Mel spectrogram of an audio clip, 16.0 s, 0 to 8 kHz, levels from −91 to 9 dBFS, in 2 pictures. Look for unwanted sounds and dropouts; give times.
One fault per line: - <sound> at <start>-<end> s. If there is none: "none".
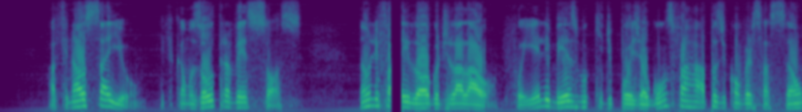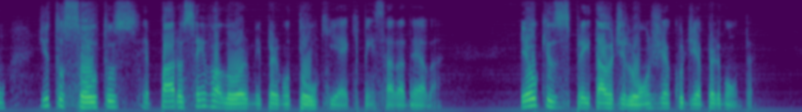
- dropout at 3.9-4.0 s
